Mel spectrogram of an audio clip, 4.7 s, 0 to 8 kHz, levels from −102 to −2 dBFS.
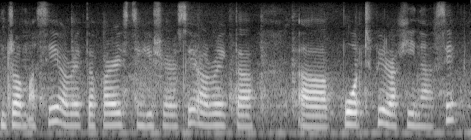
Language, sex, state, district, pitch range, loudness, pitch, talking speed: Nagamese, male, Nagaland, Dimapur, 205-225 Hz, -19 LUFS, 215 Hz, 175 wpm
